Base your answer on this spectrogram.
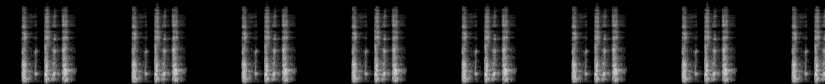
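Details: Woman's fast coughing: quick bouts of three sharp coughs, repeated eight times at an even, looping pace.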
